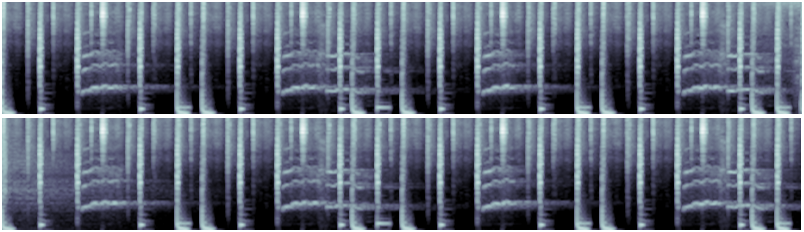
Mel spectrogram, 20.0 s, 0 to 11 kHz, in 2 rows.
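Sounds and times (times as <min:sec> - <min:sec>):
96 bpm modern afrobeat drum loop: 0:00.0 - 0:19.9.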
